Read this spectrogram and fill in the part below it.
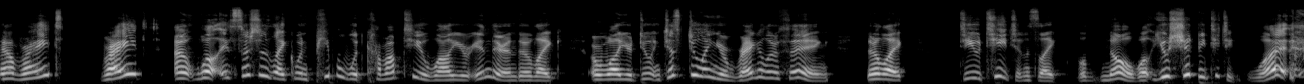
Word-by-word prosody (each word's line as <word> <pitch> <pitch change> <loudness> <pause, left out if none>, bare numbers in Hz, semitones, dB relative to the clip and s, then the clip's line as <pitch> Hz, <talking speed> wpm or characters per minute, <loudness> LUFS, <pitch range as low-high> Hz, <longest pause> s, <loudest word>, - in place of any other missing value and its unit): Yeah. 265 +2 +2
Right? 320 - 0 0.4
Right? 485 +1 +7 0.4
Uh, 275 0 +5
well, 300 +3 +4
especially, 420 +7 -1
like, 245 -3 0
when 265 -3 -7
people 380 - -8
would 470 -1 -4
come 245 0 -8
up 280 +2 -1
to 355 - -7
you 240 -7 -2
while 200 0 0
you're 205 -1 -5
in 340 - -5
there 280 - +1
and 185 +1 -4
they're 195 0 -3
like 180 -2 0 0.3
or 225 0 +2
while 235 +1 +6
you're 230 -1 +1
doing 225 0 -9
just 405 +4 -4
doing 375 -8 0
your 230 -5 -2
regular 290 - 0
thing, 320 - -1 0.4
they're 245 +2 +4
like, 215 -4 +4 0.6
"Do 265 - -6
you 290 0 0
teach?" 375 - -3
And 170 - -13
it's 195 - -11
like, 465 - -3 0.2
"Well, 180 -1 -13
no." 240 +7 +2
"Well, 190 +4 -2
you 365 +3 +3
should 425 +6 +5
be 350 -3 -4
teaching." 390 +3 -10
What? - - +4
275 Hz, 210 wpm, -23 LUFS, 225-370 Hz, 0.6 s, Right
